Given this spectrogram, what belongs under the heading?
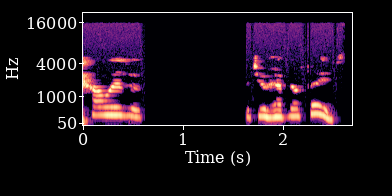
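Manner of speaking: soft, serene and unbothered; mock pious calm. Pastor mocking a serene Jesus in the boat, soft and calm. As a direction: say it gently as if nothing is wrong. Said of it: "You think he just said".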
